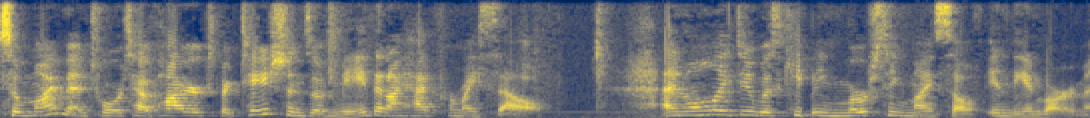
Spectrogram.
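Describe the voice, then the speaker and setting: Noticeable background noise sits behind a woman with an American accent speaking at a fairly quick pace. Her tone is animated, her pitch fairly high, and her intonation lively. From Long Island, New York. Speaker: workshop speaker. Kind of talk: motivational workshop talk.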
